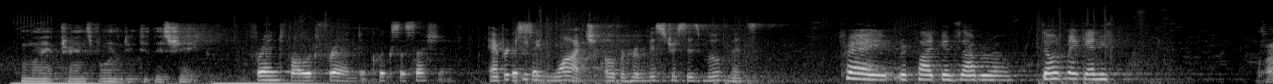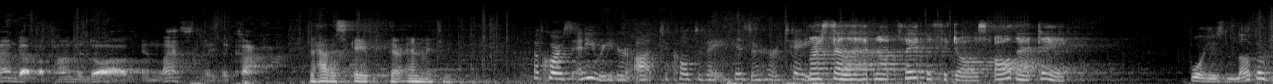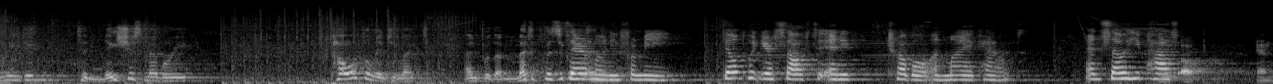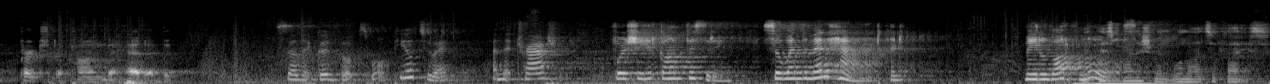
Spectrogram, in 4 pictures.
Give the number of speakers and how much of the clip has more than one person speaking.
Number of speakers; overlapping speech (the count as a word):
nine, about 5%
